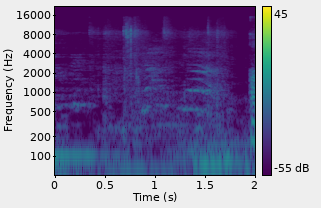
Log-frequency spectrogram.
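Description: Faint voices in the background, children among them, talking and playing.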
